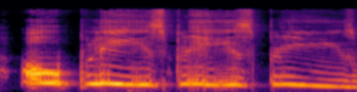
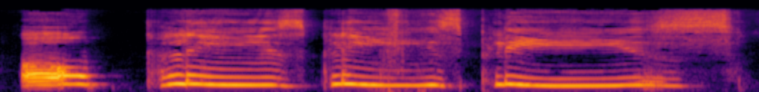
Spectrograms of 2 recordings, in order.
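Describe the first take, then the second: First: Much higher, whiny mock begging; imitating her children. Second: Much higher, whiny begging; pleading child. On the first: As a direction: copy the kids' wheedling please. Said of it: "my children say". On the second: Acted. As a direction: wheedle like a child who wants it badly.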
